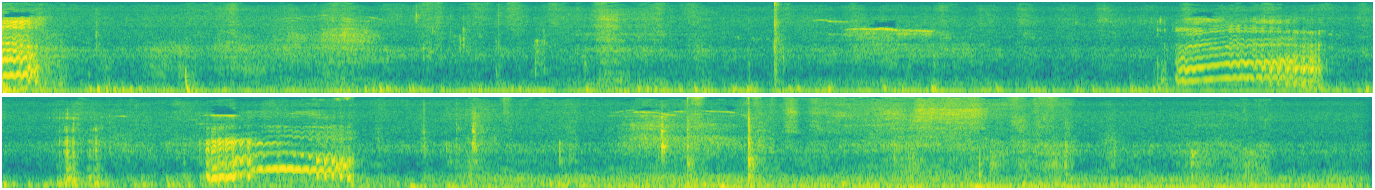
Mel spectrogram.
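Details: Pet cat Luna purring during belly rubs, having learned that running to one spot brings petting; a low, steady rumbling purr runs throughout, broken midway by two short wavering meows about two seconds apart.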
